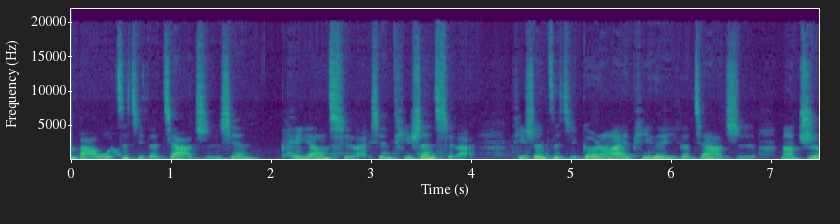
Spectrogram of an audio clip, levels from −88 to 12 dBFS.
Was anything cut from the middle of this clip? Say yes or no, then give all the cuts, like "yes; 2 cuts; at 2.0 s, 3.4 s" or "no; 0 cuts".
no; 0 cuts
